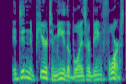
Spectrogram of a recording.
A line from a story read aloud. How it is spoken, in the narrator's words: he said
